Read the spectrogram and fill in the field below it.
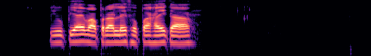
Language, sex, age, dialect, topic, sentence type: Marathi, male, 25-30, Varhadi, banking, question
